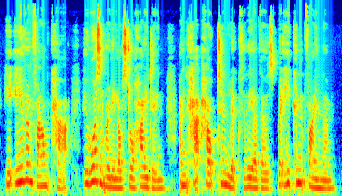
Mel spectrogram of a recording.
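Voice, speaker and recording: Female storyteller, medium pitch, scripted narration, children's bedtime story. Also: expressive, normal speed.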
